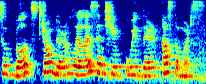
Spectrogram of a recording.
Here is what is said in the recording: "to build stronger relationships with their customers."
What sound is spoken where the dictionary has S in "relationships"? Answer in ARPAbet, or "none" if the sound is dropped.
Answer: none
